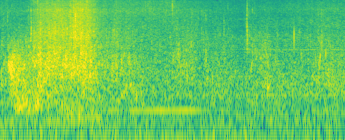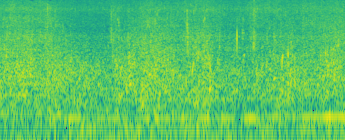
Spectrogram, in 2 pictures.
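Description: A swimmer's strokes splash softly through the water.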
